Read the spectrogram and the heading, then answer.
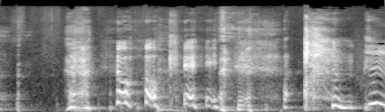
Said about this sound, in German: Ich traue mich nicht mehr zu husten hier.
